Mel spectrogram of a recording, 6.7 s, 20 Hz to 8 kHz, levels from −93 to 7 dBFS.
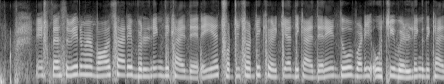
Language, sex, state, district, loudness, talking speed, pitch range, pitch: Hindi, female, Uttar Pradesh, Varanasi, -12 LUFS, 200 wpm, 210-240 Hz, 220 Hz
